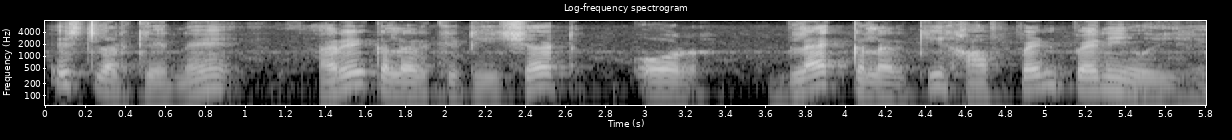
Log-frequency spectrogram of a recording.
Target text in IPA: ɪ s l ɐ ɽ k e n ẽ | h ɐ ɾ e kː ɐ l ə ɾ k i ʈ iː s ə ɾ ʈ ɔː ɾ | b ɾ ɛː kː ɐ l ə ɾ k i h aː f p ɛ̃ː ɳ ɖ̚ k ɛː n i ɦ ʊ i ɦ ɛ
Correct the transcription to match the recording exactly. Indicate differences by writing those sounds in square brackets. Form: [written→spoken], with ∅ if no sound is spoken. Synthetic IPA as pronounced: ɪ s l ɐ ɽ k e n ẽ | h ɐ ɾ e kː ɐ l ə ɾ k i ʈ iː [s→ʃ] ə ɾ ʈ ɔː ɾ | b [ɾ→l] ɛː kː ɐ l ə ɾ k i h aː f p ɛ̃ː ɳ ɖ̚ [k→p] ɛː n i ɦ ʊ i ɦ [ɛ→ɛː]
